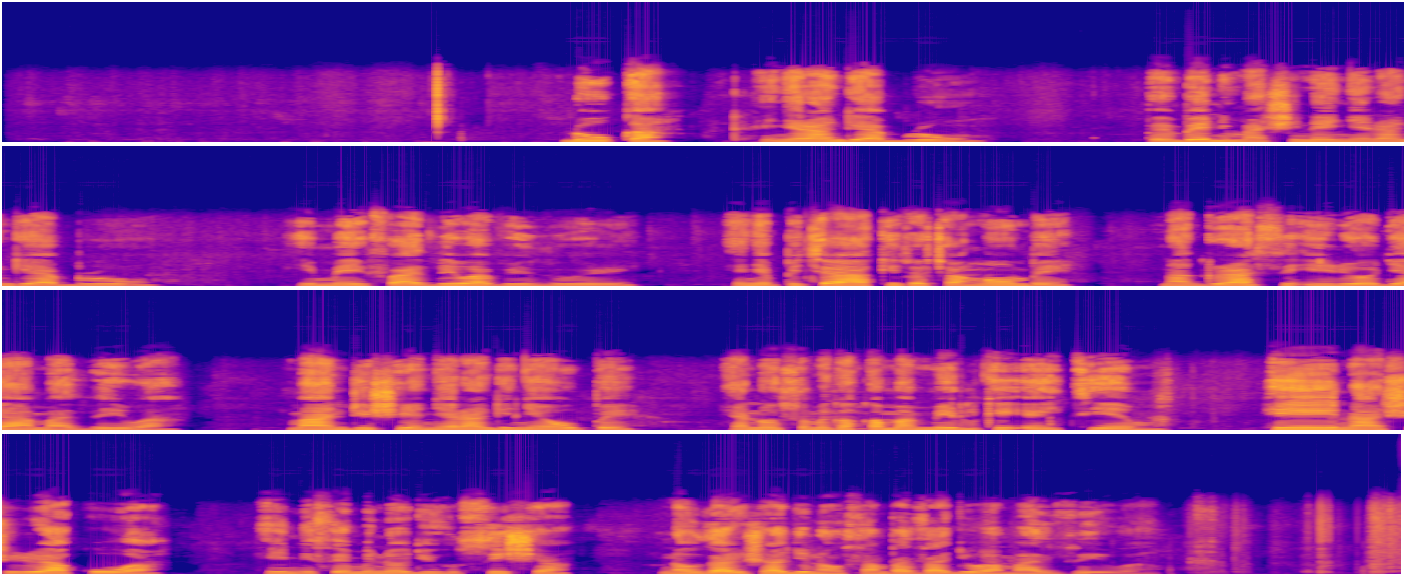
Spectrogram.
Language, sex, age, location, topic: Swahili, female, 18-24, Dar es Salaam, finance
